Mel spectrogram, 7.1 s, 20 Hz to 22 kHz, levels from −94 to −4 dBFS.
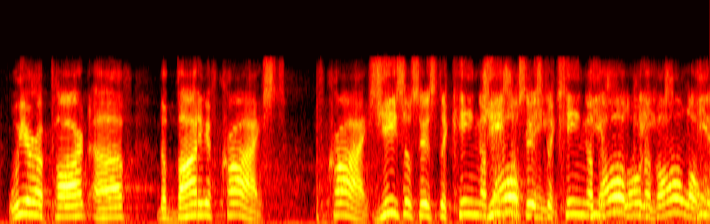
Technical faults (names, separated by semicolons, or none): AMR wideband (HD Voice) codec; doubled audio track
